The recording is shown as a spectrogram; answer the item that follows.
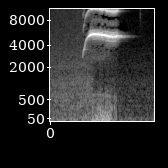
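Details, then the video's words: A pet male Senegal parrot, said to talk and scream more when hormonal, gives one clear, high, slightly rising whistle lasting about half a second after a soft low rumble, while being talked to indoors. "(senegal parrot) Talking"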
